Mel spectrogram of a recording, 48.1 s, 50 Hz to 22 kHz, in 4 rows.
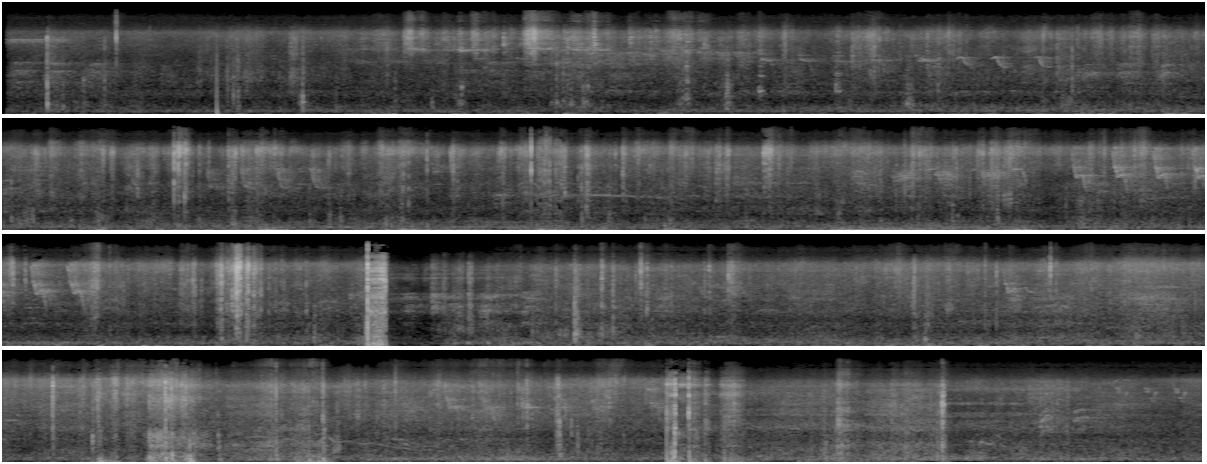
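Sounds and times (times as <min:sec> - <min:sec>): birds chirping: 0:00.1 - 0:26.2, 0:28.8 - 0:43.4, 0:45.6 - 0:48.0
rustling against palm trunk: 0:02.0 - 0:28.0, 0:29.2 - 0:45.8
hands and feet scuffing on trunk: 0:05.6 - 0:26.8
bird chirping: 0:20.1 - 0:25.9.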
